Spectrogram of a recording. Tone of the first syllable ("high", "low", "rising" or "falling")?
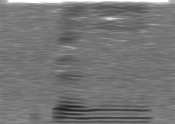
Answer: high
